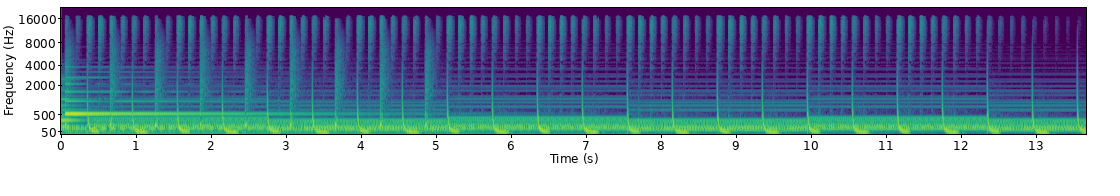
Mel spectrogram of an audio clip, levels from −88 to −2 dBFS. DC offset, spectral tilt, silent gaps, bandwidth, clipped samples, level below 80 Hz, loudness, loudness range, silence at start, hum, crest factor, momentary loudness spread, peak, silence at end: under 0.1%; -7.5 dB/octave; none; 17.5 kHz; under 0.1%; -28 dBFS; -23 LUFS; 2 LU; 0 s; none; 18 dB; 4 LU; -4 dBFS; 0 s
